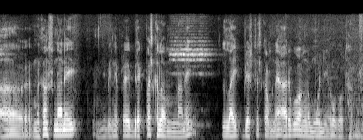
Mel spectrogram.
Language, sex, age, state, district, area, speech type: Bodo, male, 60+, Assam, Udalguri, urban, spontaneous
